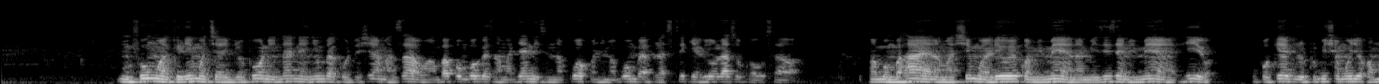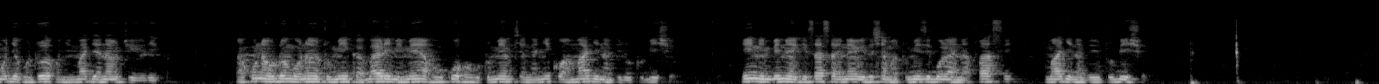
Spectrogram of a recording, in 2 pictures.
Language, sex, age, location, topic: Swahili, male, 18-24, Dar es Salaam, agriculture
